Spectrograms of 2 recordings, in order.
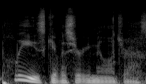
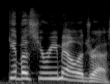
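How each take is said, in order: First: The request sounds polite and gentle. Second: The request sounds demanding and blunt.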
